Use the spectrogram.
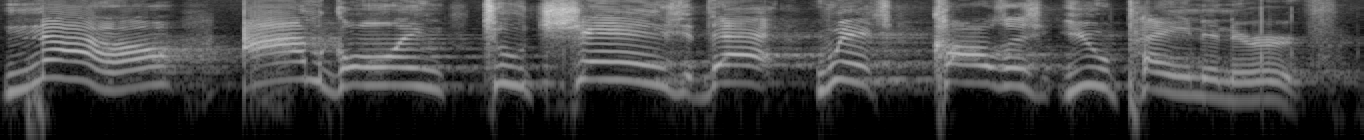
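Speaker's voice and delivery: slow, high, drawn-out proclamation; measured pulpit crescendo easing at the end; preached divine promise. Acted. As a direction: declare it word by word as Jesus' promise. Preacher voices Jesus' promise emphatically.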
